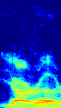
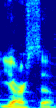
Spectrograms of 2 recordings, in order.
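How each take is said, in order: First: The name is said without an S sound. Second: The name is said with an S sound. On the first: The speaker calls it wrong. "Am I saying that right?" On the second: The speaker calls it right. "or is it Yarsa? Is that S uh, audible?"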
